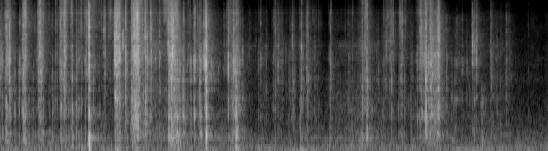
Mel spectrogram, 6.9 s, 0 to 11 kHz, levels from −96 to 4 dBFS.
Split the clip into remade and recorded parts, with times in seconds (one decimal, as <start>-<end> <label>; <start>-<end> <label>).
0.0-0.7 recorded; 0.7-2.2 remade; 2.2-2.8 recorded; 2.8-5.4 remade; 5.4-6.9 recorded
